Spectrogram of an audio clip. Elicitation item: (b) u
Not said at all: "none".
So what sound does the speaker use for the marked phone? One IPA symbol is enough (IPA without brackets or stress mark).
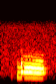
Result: ɓ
